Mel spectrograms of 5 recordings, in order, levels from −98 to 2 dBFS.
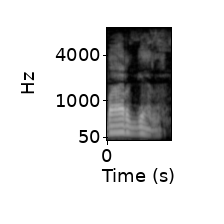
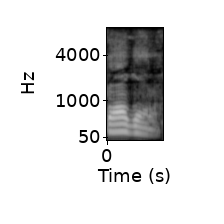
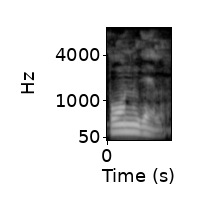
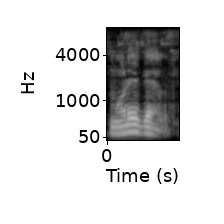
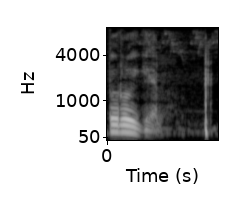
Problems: none marked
